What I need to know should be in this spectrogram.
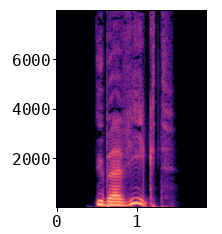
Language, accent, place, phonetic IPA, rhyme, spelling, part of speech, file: German, Germany, Berlin, [yːbɐˈviːkt], -iːkt, überwiegt, verb, De-überwiegt.ogg
- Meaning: inflection of überwiegen: 1. third-person singular present 2. second-person plural present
